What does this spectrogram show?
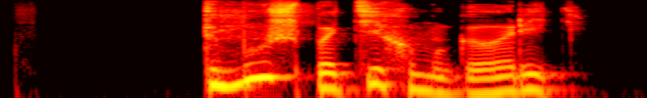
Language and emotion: Russian, angry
